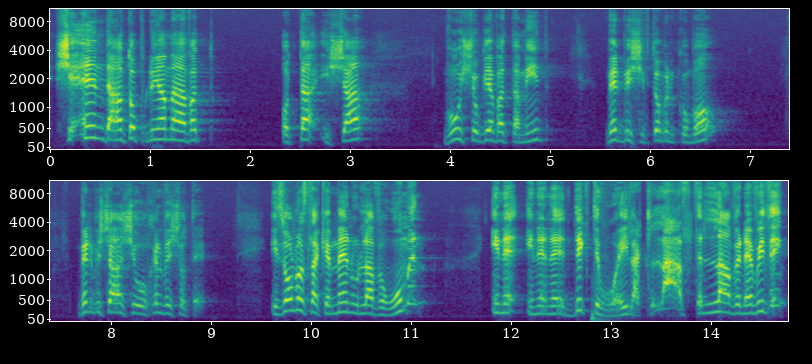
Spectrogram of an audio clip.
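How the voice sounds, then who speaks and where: Teaching Kabbalah informally, an Israeli-accented man tells stories and keeps repeating phrases to drive points home. He has a high, expressive voice that is creaky and bright, with a forceful tone. Hebrew passages come out in a fast recitation when he reads them.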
